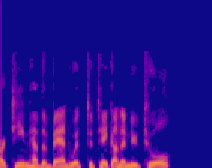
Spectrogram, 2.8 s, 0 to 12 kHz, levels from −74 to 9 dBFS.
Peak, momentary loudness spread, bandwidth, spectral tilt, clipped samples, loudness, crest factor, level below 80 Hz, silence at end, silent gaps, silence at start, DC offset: -6 dBFS; 3 LU; 8.4 kHz; -8 dB/octave; under 0.1%; -20 LUFS; 14 dB; -64 dBFS; 0.6 s; none; 0 s; under 0.1%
